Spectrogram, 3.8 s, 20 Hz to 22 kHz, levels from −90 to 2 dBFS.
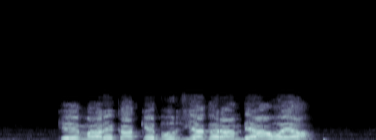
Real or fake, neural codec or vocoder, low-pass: fake; codec, 44.1 kHz, 7.8 kbps, DAC; 7.2 kHz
